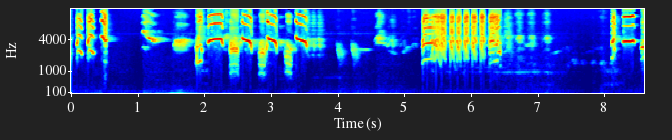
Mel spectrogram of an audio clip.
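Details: Oriental magpie-robin in sustained song of harsh fill-in phrases: dense repeated rasping upslurs, a grating rattle-like burst, then high whistled notes.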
